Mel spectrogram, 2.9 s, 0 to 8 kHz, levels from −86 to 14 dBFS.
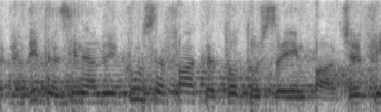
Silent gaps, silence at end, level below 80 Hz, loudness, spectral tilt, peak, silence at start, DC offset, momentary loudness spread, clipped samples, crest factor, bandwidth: none; 0 s; -40 dBFS; -11 LUFS; -4.5 dB/octave; 0 dBFS; 0 s; under 0.1%; 2 LU; 0.1%; 10 dB; 8 kHz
